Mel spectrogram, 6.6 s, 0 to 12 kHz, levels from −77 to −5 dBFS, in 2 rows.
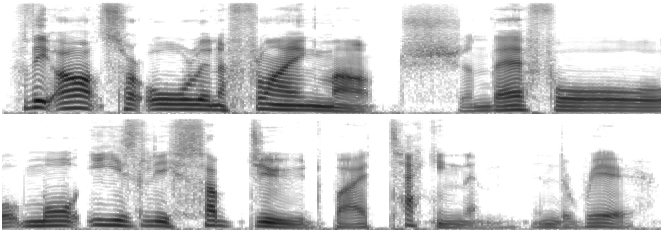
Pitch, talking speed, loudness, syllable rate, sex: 120 Hz, 180 wpm, -19 LUFS, 4.6 syllables/s, male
